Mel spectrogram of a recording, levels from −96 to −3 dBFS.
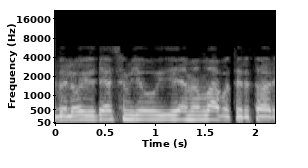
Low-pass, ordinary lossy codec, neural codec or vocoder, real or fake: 7.2 kHz; MP3, 24 kbps; autoencoder, 48 kHz, 128 numbers a frame, DAC-VAE, trained on Japanese speech; fake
